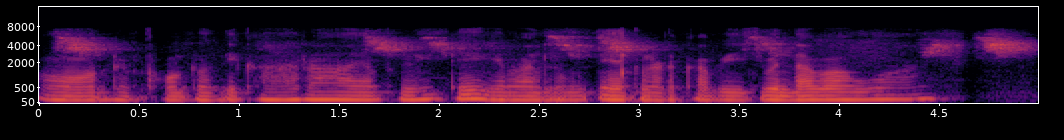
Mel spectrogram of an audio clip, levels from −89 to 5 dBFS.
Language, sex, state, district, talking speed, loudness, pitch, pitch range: Hindi, male, Bihar, East Champaran, 155 wpm, -38 LUFS, 115 Hz, 110-120 Hz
